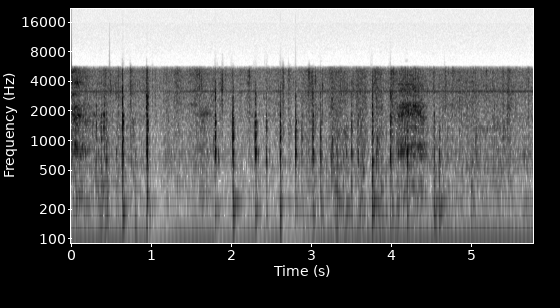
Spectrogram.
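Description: Irregular clicks and light knocks of hands twisting and tugging a stuck coolant hose on an engine's water outlet; the hose is seized from years in place. A short breath about four seconds in.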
